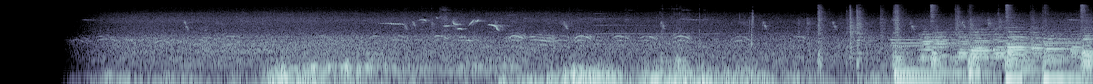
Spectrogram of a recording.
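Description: Outdoor garden ambience fading in after a moment of silence: birds calling, one repeating a short phrase several times, over a low rumble. Music starts near the end.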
